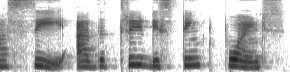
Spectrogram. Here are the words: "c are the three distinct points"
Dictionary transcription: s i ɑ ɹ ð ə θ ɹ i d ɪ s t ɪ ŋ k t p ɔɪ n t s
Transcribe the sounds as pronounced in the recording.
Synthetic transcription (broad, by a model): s i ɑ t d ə t ɹ i d ɪ s t ɪ ŋ k t p ɔɪ n t s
